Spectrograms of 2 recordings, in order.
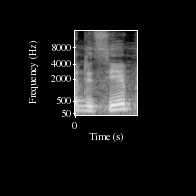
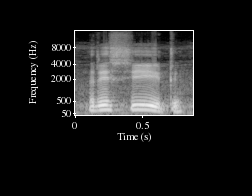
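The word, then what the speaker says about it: receive: जैसे कि seize either protein रिसीव ऐसे रिसीप्ट नहीं रिसीप्ट करेक्ट प्रोनाउंसिएशन इसका क्या है? रिसीव इसी तरह सीलिंग।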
